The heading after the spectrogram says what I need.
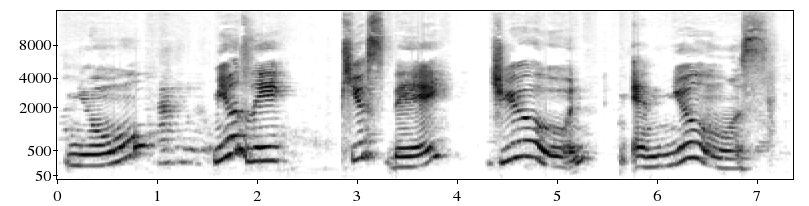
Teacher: there is often a y sound before the u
